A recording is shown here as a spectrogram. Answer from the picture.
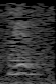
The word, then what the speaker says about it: Bayern: No, I isn't the German word B-A-Y-E-R. Bavaria is the English translation. – Okay. – Bayern. Bayern. – How do you say Bavaria in German? – Bayern.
